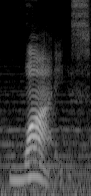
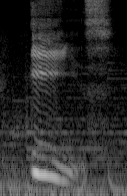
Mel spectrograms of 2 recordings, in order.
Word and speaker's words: Ys: to see this game wise wise origins are actually pronounced e's i don't know it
